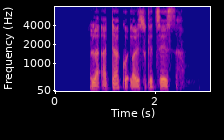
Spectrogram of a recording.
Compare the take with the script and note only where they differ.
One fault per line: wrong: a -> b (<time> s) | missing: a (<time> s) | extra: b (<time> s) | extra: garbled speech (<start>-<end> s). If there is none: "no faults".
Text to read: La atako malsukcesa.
no faults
